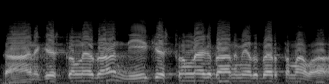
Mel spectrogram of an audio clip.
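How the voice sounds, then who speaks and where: A man's voice: a little high, expressive, quick pace, background noise, close to an everyday voice. An actor playing a glib, mocking middle-aged father who lectures his family in a film scene. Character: sarcastic scheming middle-aged village father. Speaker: father of the bride. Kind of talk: 1980s film dialogue.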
